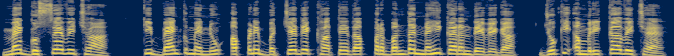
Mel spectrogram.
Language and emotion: Punjabi, angry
